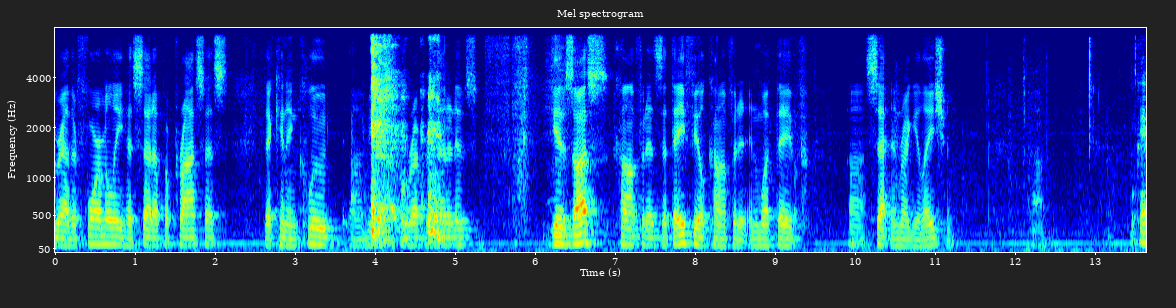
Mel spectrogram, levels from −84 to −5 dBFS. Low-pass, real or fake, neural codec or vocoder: 7.2 kHz; real; none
